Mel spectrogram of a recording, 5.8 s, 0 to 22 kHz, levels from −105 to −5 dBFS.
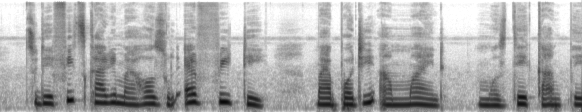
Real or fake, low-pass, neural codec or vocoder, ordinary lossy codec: real; none; none; none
